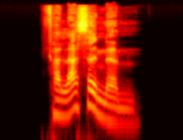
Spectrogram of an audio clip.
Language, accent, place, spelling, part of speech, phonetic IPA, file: German, Germany, Berlin, verlassenem, adjective, [fɛɐ̯ˈlasənəm], De-verlassenem.ogg
- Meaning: strong dative masculine/neuter singular of verlassen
